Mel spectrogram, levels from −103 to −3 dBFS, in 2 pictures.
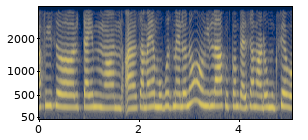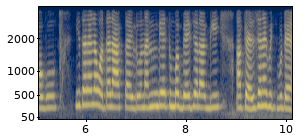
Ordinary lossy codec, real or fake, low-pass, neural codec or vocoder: none; fake; 3.6 kHz; codec, 16 kHz, 2 kbps, FunCodec, trained on LibriTTS, 25 frames a second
